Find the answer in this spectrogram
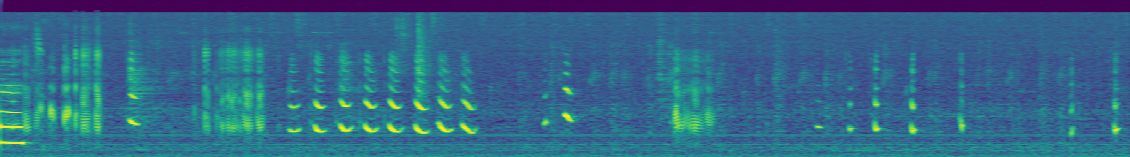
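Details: A pet rose-ringed parakeet twittering while being caressed gives short, rising chirps, a quick run of about four a second, then scattered single notes, with a few soft rustles.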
